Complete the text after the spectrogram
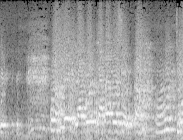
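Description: An elderly man speaks in a pained voice.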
